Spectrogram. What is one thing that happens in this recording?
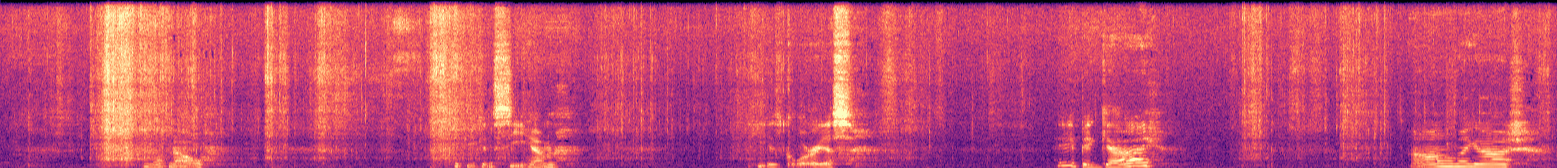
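A woman talks calmly close by, in short phrases.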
